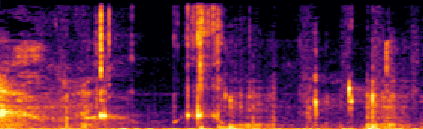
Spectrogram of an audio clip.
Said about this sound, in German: Also ist eine schöne, fruchtige Nuss. Ja, dann lasse ich die jetzt mal knacken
